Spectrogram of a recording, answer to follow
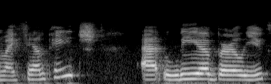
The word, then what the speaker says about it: Berlioux: I think Bonnie said it all, but you can reach out to me on my fan page at Liah Berlioux. It's my name, and I'll spell it out for you because it's French and difficult to spell out.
